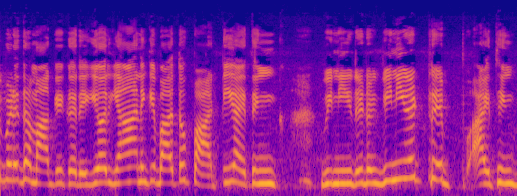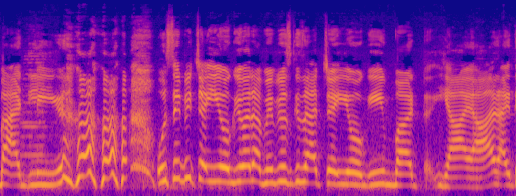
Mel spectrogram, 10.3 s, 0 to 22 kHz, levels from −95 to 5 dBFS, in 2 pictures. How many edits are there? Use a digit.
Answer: 0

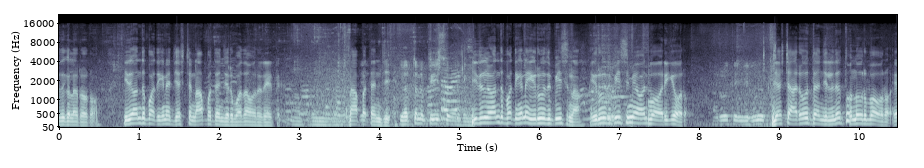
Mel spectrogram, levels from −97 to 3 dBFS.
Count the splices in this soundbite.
1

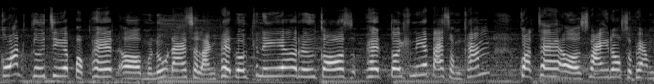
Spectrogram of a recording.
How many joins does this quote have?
0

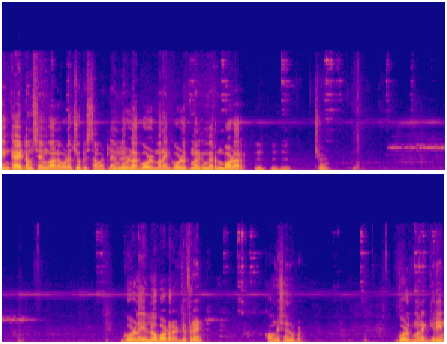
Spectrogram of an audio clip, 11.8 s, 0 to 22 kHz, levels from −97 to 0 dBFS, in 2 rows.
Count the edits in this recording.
1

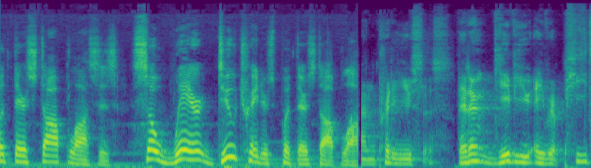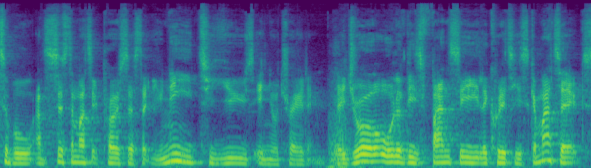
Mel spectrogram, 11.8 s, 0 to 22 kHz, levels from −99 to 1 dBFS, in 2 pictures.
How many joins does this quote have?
1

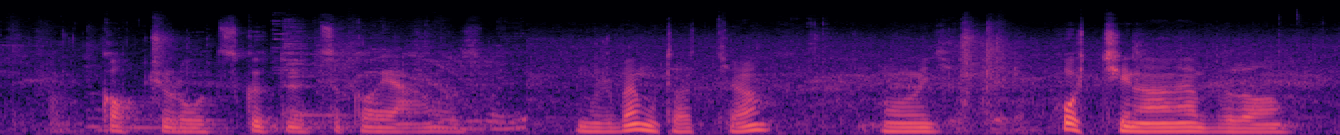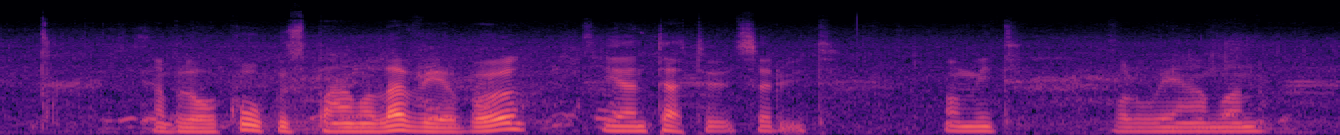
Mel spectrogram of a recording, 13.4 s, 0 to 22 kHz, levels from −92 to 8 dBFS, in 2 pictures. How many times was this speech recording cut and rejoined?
2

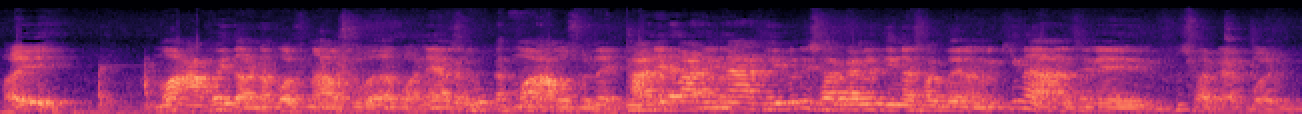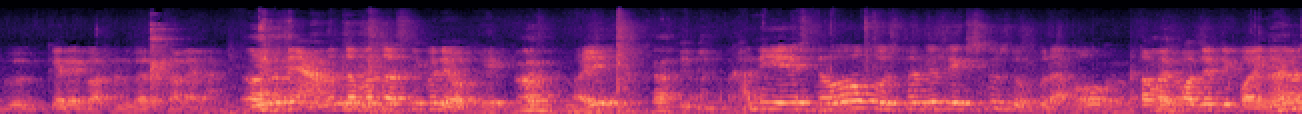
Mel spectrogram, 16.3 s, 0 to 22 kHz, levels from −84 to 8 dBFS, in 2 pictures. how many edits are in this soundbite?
4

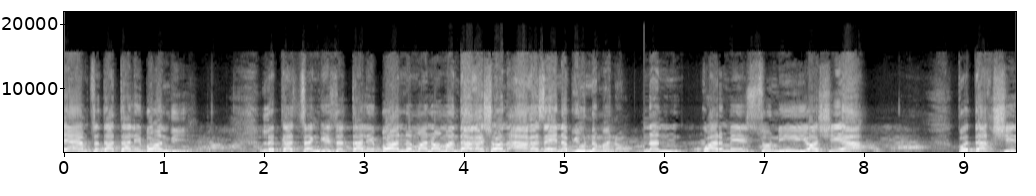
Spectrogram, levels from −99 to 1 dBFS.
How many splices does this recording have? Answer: 1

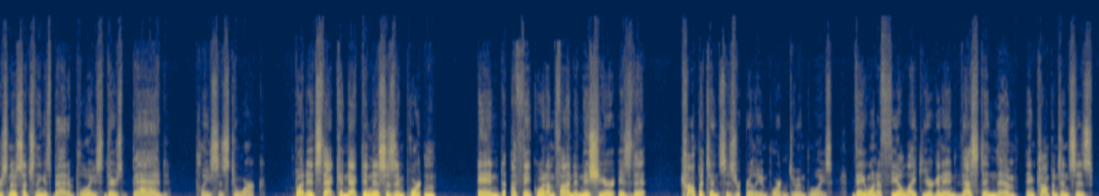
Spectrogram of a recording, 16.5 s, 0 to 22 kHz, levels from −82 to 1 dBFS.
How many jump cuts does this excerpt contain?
0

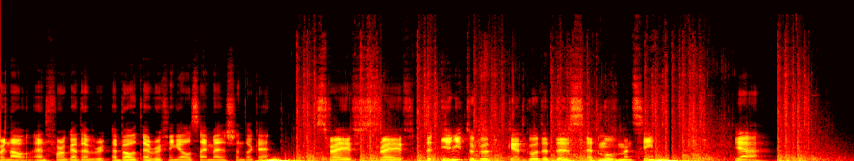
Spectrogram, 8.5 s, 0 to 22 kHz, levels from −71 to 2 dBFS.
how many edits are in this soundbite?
3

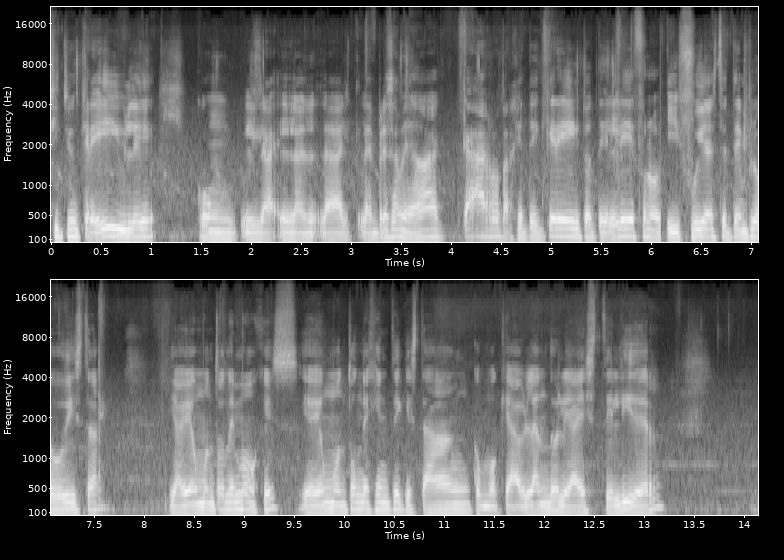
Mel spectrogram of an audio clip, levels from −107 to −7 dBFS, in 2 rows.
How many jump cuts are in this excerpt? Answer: 1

